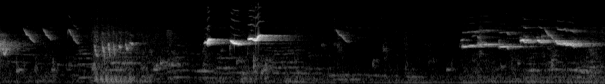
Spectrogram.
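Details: Kutilang emas bulbul song used to prompt lazy caged birds. Scattered high chips and soft chatter lead to two loud whistled notes, then a quiet spell and a final bright whistled warble.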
